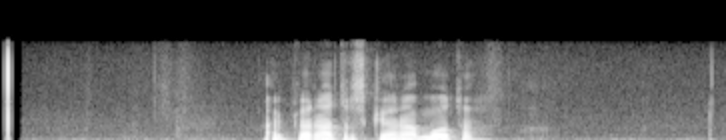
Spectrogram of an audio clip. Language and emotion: Russian, neutral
